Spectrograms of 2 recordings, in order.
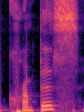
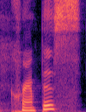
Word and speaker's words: Krampus: it's my fault um we kept saying Krampus and it's actually Krampus yeah yeah so um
